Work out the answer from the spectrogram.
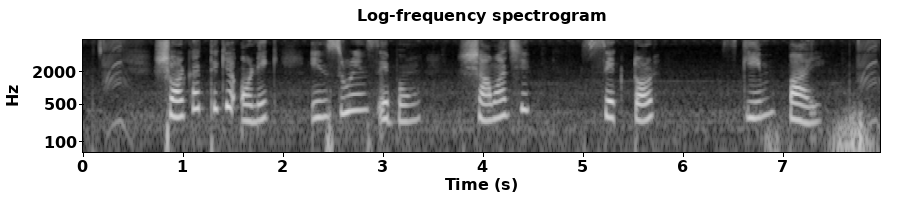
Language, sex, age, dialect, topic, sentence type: Bengali, female, 18-24, Northern/Varendri, banking, statement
